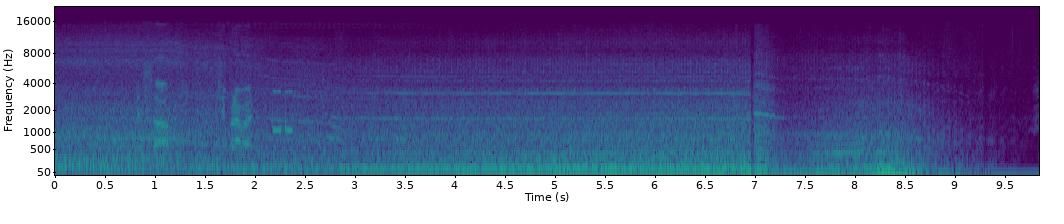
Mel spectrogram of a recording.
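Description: An armoured vehicle's engine rumbles loudly as it drives past.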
